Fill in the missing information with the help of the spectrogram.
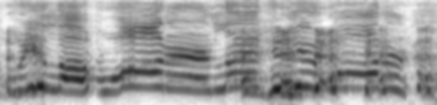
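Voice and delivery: very high, loud, laughing cheer; mock crowd cheer. Whole crew cheering.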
